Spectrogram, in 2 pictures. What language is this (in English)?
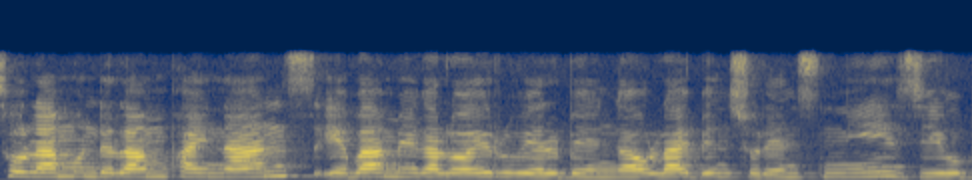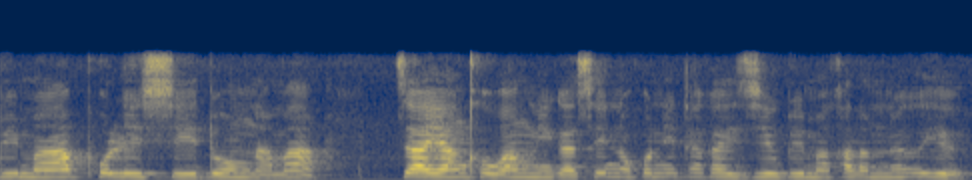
Bodo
